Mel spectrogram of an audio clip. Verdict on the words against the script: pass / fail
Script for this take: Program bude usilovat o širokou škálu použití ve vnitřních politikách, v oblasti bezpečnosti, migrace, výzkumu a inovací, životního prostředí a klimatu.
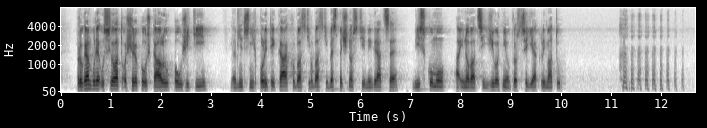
fail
